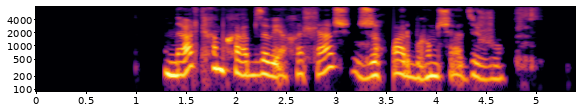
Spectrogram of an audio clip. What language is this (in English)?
Kabardian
